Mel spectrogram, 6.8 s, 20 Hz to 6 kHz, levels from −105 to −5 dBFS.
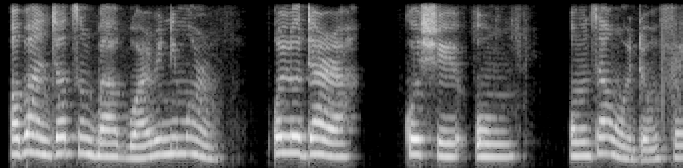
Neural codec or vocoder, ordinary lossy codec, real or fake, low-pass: none; none; real; 5.4 kHz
